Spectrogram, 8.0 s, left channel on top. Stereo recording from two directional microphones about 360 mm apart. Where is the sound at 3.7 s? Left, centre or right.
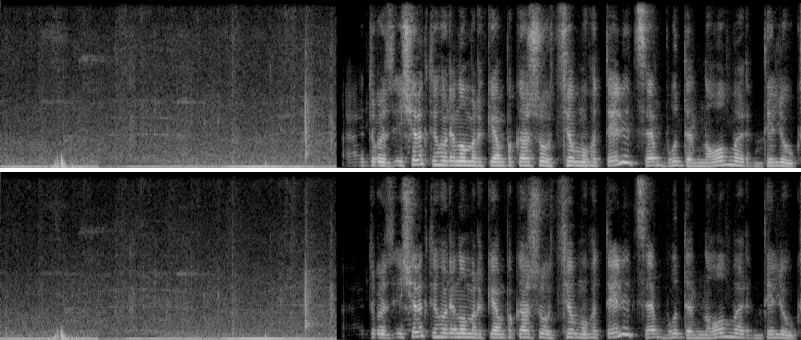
Centre.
